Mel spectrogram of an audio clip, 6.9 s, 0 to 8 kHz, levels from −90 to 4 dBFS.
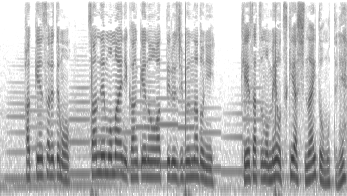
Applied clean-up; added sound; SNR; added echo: none; Tap / Glass + Wind instrument, woodwind instrument; 15 dB; none.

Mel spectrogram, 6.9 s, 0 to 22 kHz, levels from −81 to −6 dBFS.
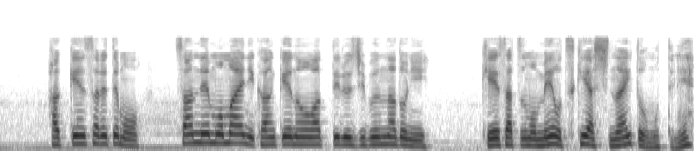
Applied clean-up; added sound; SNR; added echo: none; none; none; none.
